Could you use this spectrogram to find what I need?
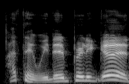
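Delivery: mock muttering under breath. Retelling what she said while walking: imitating someone muttering under her breath. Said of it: "under her breath".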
